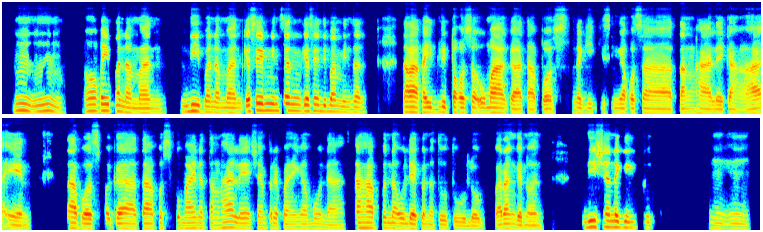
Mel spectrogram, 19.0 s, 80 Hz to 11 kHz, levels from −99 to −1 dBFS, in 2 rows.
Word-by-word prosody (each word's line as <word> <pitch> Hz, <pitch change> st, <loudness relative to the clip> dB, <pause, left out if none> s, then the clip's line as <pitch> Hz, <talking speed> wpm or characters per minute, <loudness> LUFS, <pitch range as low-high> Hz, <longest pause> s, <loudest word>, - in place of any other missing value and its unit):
Mm. 180 Hz, -5 st, -1 dB, 0.3 s
Okey 185 Hz, +2 st, +2 dB
pa 175 Hz, -, +1 dB
naman. 130 Hz, -4 st, 0 dB, 0.2 s
Hindi 170 Hz, +3 st, +1 dB
pa 155 Hz, -, +1 dB
naman. 140 Hz, -2 st, 0 dB
Kasi 170 Hz, +7 st, +6 dB
minsan 195 Hz, -1 st, +2 dB
kasi 180 Hz, +1 st, +3 dB
'di 175 Hz, -, -1 dB
ba 165 Hz, -, +3 dB
minsan, 150 Hz, -2 st, -2 dB, 0.5 s
nakakaidlip 150 Hz, 0 st, +4 dB
ako 140 Hz, -1 st, +4 dB
sa 140 Hz, +1 st, 0 dB
umaga 135 Hz, -4 st, +3 dB
tapos 120 Hz, +1 st, -2 dB
nagigising 130 Hz, -1 st, -5 dB
ako 130 Hz, -, -1 dB
sa 120 Hz, -2 st, +1 dB
tanghali, 120 Hz, -1 st, 0 dB
kakain. 115 Hz, +1 st, 0 dB, 0.4 s
Tapos 140 Hz, -3 st, +2 dB
pagkatapos 145 Hz, 0 st, 0 dB
kumain 155 Hz, 0 st, -1 dB
nang 150 Hz, -, -3 dB
tanghali, 150 Hz, -1 st, -1 dB
siyempre 150 Hz, 0 st, -5 dB
pahinga 130 Hz, 0 st, -4 dB
muna, 125 Hz, -3 st, -6 dB
sa 155 Hz, -, +1 dB, 0.2 s
hapon 150 Hz, 0 st, -5 dB
na 150 Hz, -, 0 dB
uli 140 Hz, -1 st, +2 dB
ako -, -, -4 dB
natutulog. 110 Hz, -4 st, -5 dB
Parang 135 Hz, +3 st, +1 dB
ganon. 115 Hz, -2 st, -2 dB, 0.5 s
Hindi 170 Hz, +3 st, +3 dB
siya 180 Hz, 0 st, +4 dB
nagigi 165 Hz, -2 st, 0 dB, 0.7 s
mm. 140 Hz, -2 st, -8 dB
140 Hz, 135 wpm, -24 LUFS, 125-155 Hz, 0.7 s, Kasi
